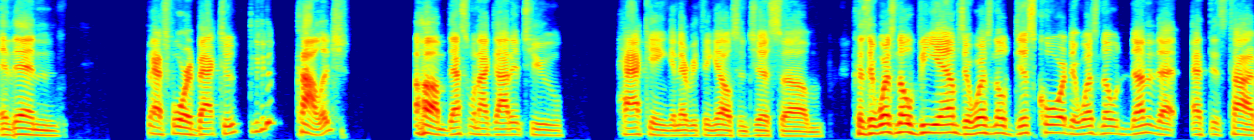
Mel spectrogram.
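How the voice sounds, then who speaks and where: A man's bright, sharp, animated and upbeat tone, ordinary pitch variation, long, frequent pauses and a dry, close sound with no echo. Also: medium pitch for a man, moderate pace. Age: 40s. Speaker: cybersecurity company CEO. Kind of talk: casual interview chat. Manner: animated, upbeat.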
